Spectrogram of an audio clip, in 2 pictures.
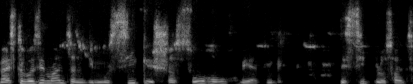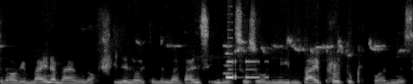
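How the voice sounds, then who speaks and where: With a Bavarian accent, a man talks at a very fast pace, medium in pitch and lively in intonation. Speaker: record label owner. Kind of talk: casual chat. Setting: phone call.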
